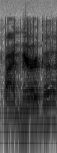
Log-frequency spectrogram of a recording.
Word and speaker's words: Primerica: Uh Miss Sarah Jordan from Primerica.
